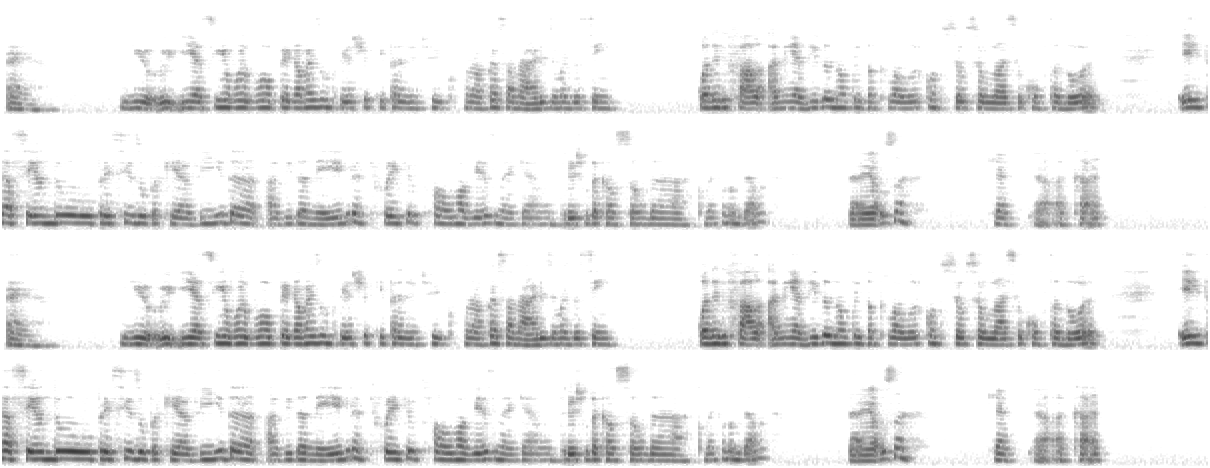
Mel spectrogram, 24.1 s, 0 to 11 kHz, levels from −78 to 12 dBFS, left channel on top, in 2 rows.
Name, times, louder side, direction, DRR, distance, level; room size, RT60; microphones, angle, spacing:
voice 1, 0.0-0.5 1.2-6.1 7.0-11.0 11.8-19.7 20.5-21.2 22.0-23.0, right 5 dB, 30° right, 0.4 m, -26 dB
3.1 x 2.1 x 2.6 m
head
